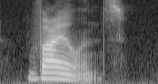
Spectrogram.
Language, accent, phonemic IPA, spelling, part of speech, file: English, US, /ˈvaɪ(ə)lən(t)s/, violence, noun / verb, En-us-violence.ogg
- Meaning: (noun) 1. Extreme force 2. Physical action which causes destruction, harm, pain, or suffering 3. Widespread fighting 4. A perceived injustice, especially in the context of social justice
